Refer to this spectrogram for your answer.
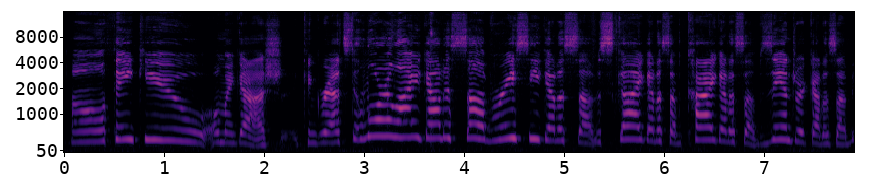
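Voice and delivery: high and loud, cheering each new sub; real happy shout-outs; excited thanks. Real, not acted. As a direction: celebrate every name you read out.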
